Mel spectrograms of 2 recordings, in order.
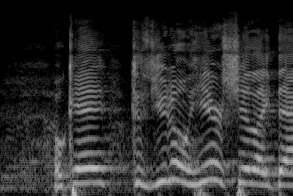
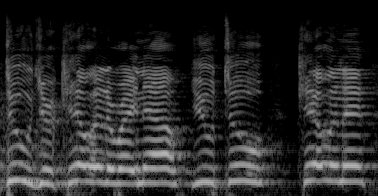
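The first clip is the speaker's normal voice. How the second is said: ordinary delivery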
